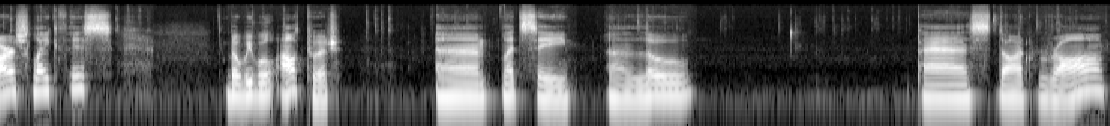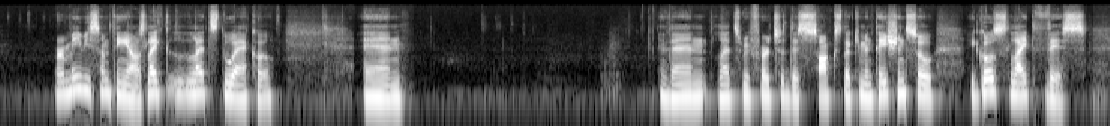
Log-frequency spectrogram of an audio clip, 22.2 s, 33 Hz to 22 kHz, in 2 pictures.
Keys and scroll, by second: 0.4 super+c, 1.2 super+v, 10.0 ctrl+k, 12.0 alt+shift+Left, 13.5 ctrl+e, 16.2 super+Tab, 19.6 super+Up.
